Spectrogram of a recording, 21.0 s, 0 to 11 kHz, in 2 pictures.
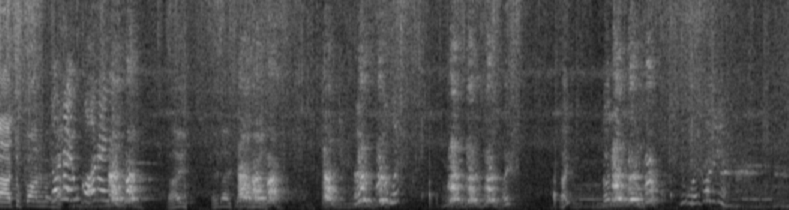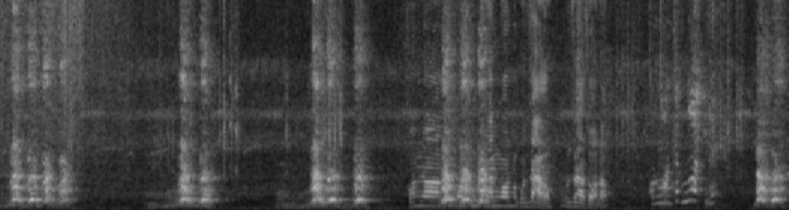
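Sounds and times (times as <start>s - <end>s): dog barking: 1.2s - 2.1s, 3.2s - 6.9s, 8.0s - 8.9s, 10.5s - 11.6s, 12.8s - 13.6s, 14.6s - 15.7s, 16.3s - 17.3s, 20.6s - 21.0s.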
